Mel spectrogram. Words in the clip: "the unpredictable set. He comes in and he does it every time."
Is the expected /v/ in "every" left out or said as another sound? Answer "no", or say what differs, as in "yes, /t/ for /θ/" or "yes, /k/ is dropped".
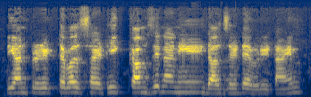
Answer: no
